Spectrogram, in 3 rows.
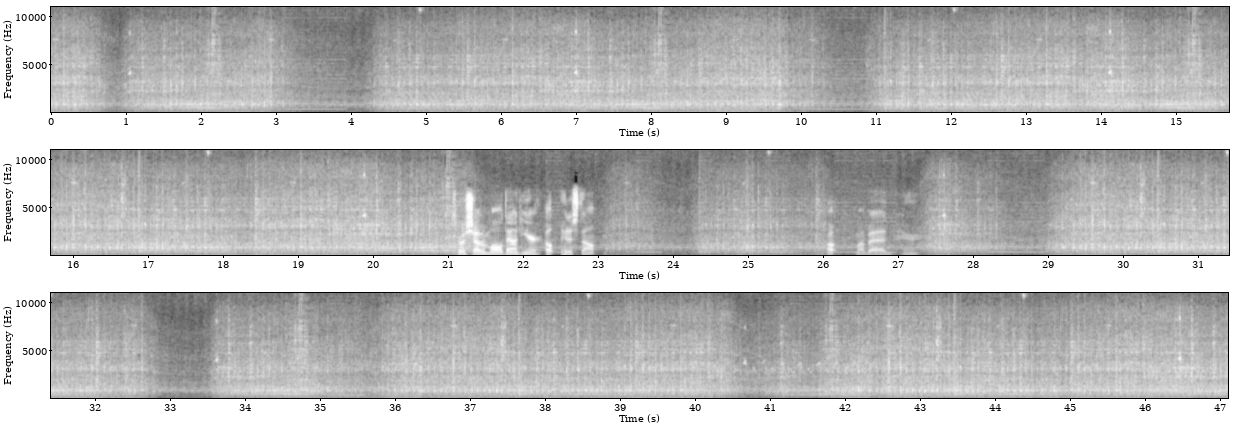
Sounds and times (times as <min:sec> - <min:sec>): Lawn mower: 0:00.0 - 0:47.1
Vehicle: 0:00.0 - 0:47.1
Speech: 0:21.1 - 0:23.0, 0:26.1 - 0:27.3.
